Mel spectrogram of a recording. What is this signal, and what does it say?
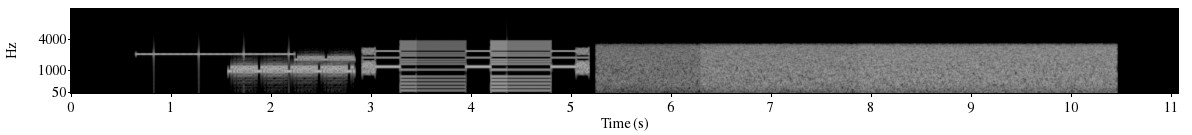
Dial-up modem handshake (V.34 or later), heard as a whistle, warbles, then hiss.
